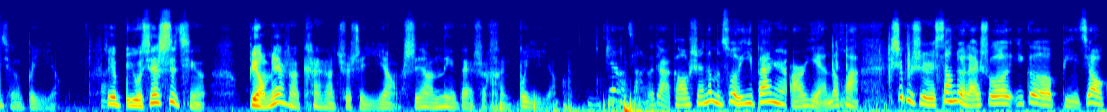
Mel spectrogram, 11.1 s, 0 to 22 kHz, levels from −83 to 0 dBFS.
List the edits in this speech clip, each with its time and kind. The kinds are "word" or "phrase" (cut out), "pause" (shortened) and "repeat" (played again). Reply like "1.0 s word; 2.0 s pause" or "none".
none

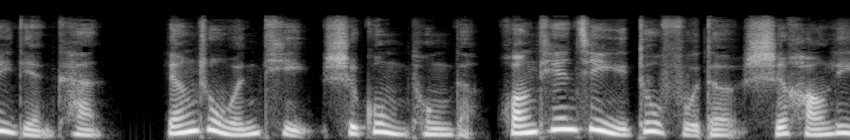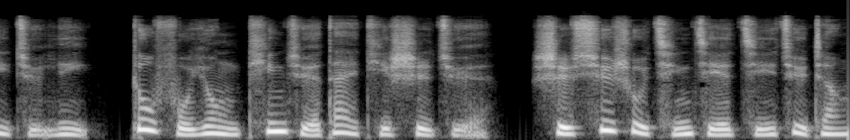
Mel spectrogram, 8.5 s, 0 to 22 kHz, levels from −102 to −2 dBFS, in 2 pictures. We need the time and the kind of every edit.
2.5 s pause; 4.8 s pause; 6.8 s pause

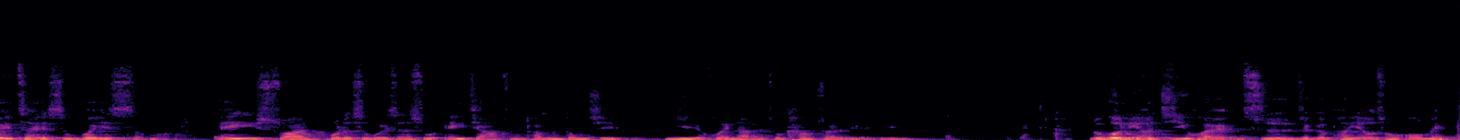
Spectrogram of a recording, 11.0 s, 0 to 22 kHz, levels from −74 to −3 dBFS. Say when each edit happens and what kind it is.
8.0 s pause

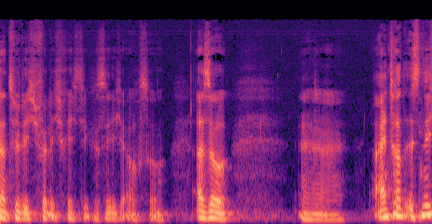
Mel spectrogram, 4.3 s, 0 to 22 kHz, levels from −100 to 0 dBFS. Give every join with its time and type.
none

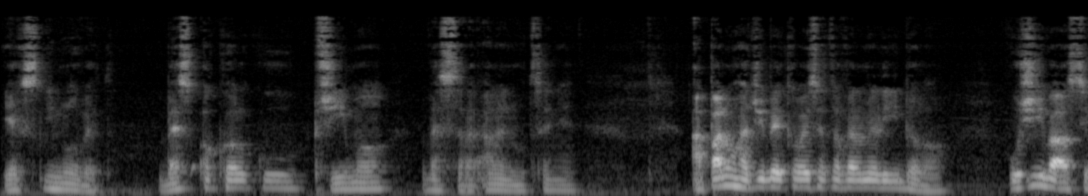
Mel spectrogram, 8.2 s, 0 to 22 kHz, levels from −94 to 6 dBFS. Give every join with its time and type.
2.3 s pause

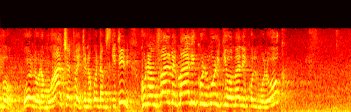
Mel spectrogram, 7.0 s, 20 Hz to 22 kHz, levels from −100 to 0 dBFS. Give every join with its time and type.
3.6 s word

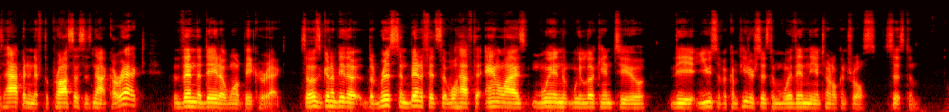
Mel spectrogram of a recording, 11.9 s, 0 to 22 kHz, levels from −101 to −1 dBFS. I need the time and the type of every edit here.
3.6 s pause

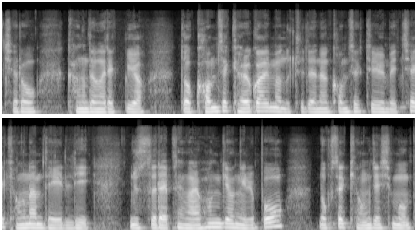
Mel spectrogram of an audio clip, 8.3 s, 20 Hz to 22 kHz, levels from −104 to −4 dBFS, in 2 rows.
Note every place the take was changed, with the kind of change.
5.8 s word

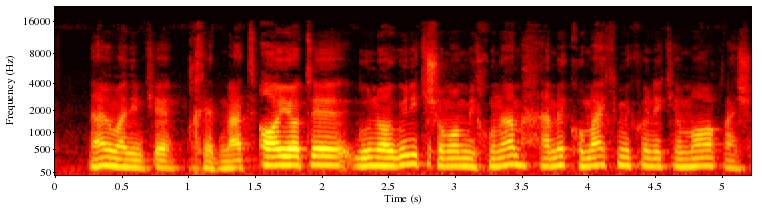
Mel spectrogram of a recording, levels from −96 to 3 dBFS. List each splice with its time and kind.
1.0 s phrase; 1.5 s phrase; 2.8 s word

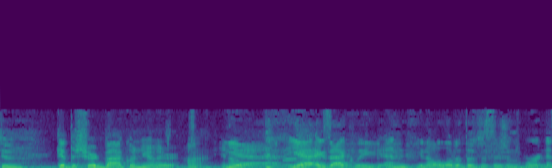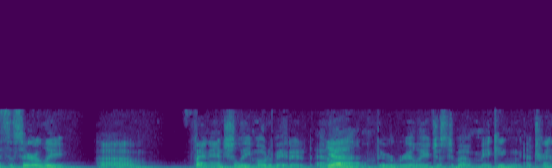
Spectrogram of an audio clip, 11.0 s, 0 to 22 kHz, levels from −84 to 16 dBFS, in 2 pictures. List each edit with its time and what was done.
none

